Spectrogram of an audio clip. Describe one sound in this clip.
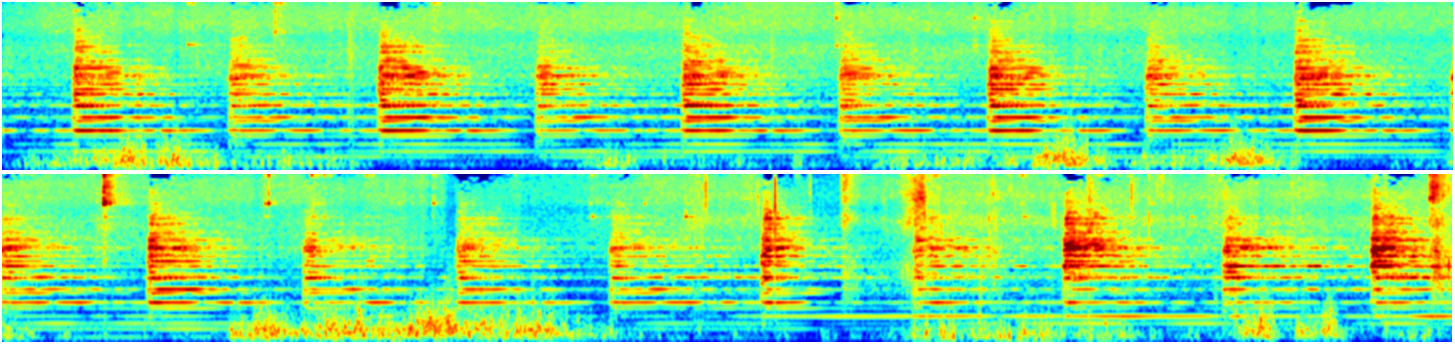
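Large church bells peal repeatedly close by, each stroke ringing out and overlapping the next.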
